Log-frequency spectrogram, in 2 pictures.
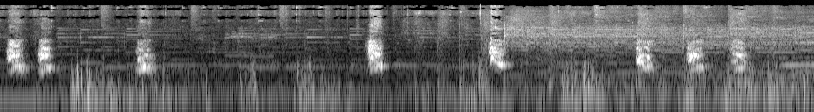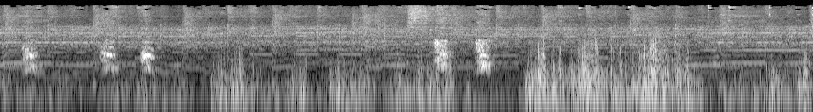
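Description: A dog barking at intervals, short sharp barks singly and in quick pairs, over background music. A stretch of low rumbling noise comes in near the end.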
